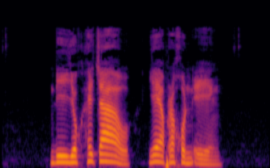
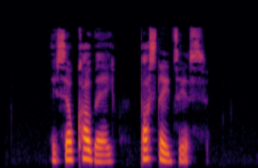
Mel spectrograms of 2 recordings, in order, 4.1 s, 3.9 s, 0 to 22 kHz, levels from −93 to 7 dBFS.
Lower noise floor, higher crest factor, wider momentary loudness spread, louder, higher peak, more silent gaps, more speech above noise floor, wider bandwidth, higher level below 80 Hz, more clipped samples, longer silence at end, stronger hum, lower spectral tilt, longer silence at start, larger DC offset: about the same, -75 dBFS vs -78 dBFS; about the same, 20 dB vs 20 dB; second, 14 LU vs 18 LU; about the same, -22 LUFS vs -24 LUFS; first, -2 dBFS vs -6 dBFS; neither; about the same, 54 dB vs 55 dB; about the same, 11.5 kHz vs 11.5 kHz; first, -42 dBFS vs -76 dBFS; neither; about the same, 0.75 s vs 0.8 s; neither; first, -6.5 dB/octave vs -4.5 dB/octave; about the same, 0.75 s vs 0.8 s; neither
